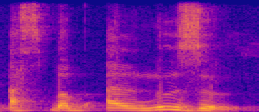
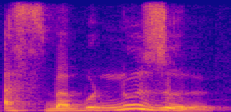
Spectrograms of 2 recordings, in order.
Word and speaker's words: asbabun nuzul: Masa ada ulama yang mengatakan asbabun nuzul menjadi asbab al-nuzul? Asbab al-nuzul itu tulisannya. Sedangkan bacaannya harusnya dibaca asbabun nuzul.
